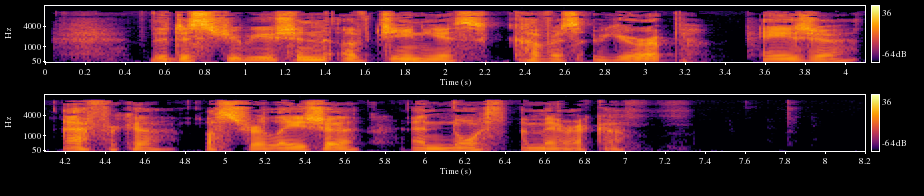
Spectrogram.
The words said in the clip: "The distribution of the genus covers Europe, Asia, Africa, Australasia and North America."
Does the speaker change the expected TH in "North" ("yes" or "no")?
no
